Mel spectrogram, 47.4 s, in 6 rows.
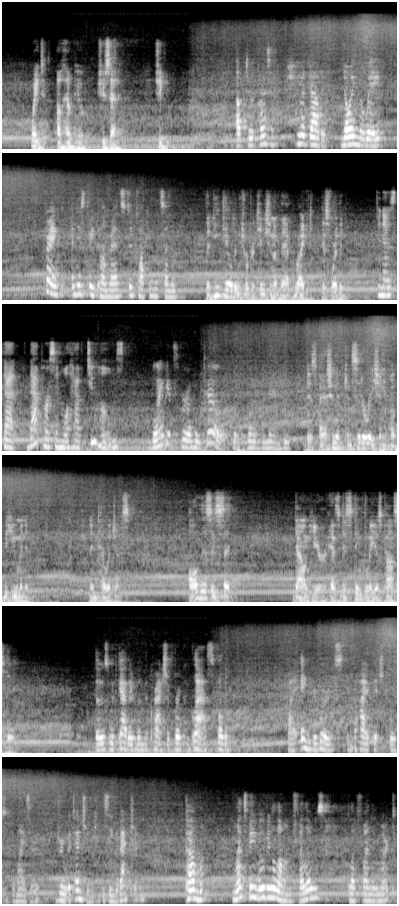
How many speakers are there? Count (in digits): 6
